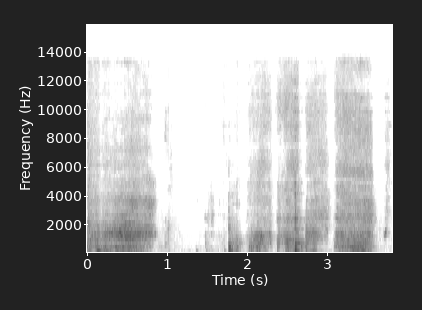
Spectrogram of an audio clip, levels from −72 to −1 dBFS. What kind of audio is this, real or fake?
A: fake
